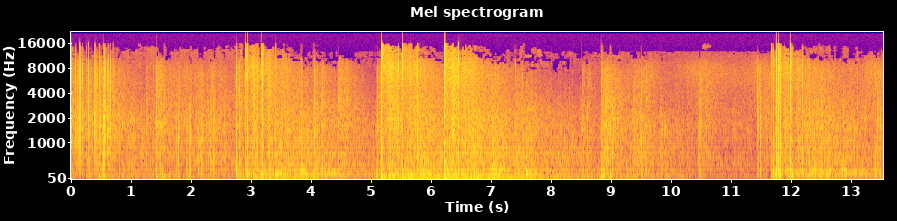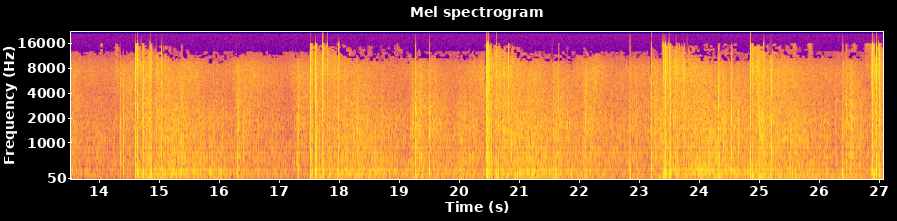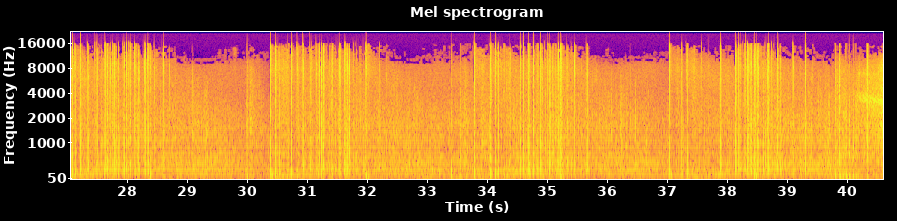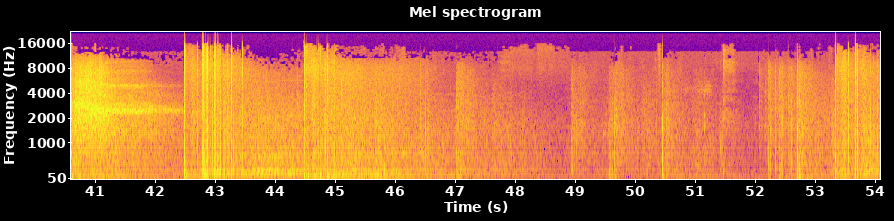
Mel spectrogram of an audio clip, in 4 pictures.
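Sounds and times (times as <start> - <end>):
fireworks bangs and crackling: 0.0 - 54.0
firework whistle falling in pitch: 40.1 - 42.7.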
